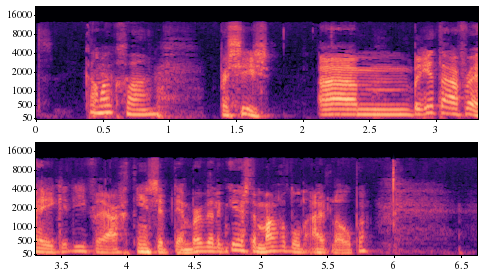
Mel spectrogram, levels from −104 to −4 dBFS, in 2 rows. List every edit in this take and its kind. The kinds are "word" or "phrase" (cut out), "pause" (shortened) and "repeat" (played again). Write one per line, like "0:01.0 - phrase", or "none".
0:04.0 - phrase
0:04.7 - word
